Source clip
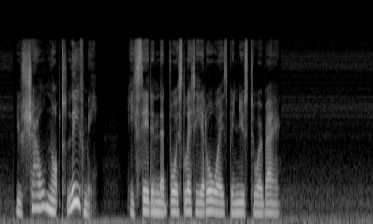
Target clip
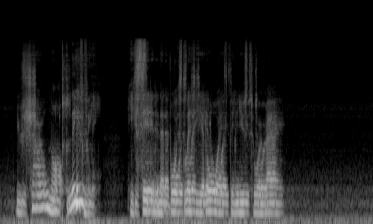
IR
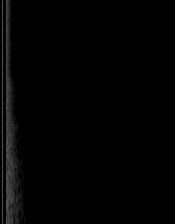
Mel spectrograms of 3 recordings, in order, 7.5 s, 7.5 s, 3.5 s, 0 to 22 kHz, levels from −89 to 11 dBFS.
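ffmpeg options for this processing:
-filter_complex "[0:a]asetnsamples=n=441:p=0,asendcmd='1.53 lowpass f 3000;2.89 lowpass f 1100',lowpass=f=1.1k:p=1[a];[1:a]atrim=start_sample=2205,atrim=end_sample=4410[b];[a][b]afir=irnorm=-1:irlink=0,volume=4.5dB"

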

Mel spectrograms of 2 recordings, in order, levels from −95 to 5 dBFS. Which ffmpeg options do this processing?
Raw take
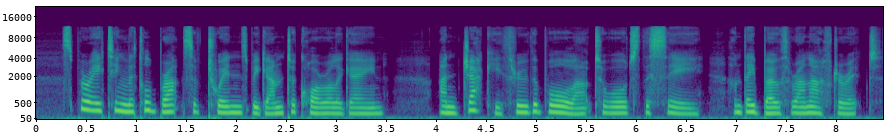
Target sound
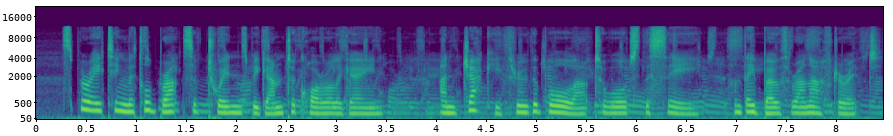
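-af "aecho=1:1:774|1548|2322|3096|3870:0.112|0.0673|0.0404|0.0242|0.0145,volume=2.5dB"

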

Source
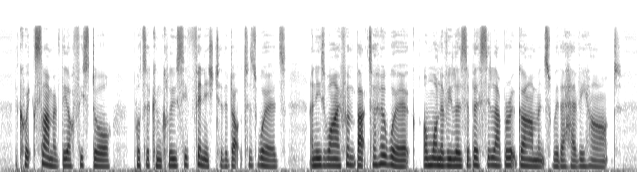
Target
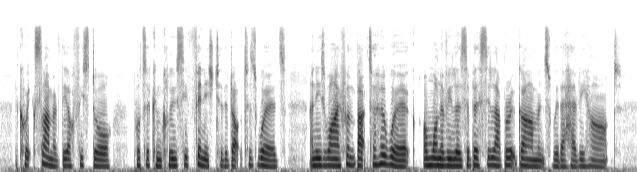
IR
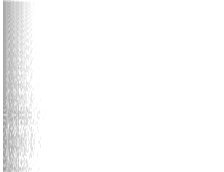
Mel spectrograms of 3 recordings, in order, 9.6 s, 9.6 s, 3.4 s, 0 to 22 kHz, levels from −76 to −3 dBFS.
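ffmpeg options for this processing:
-filter_complex "[0:a]asplit=2[a][b];[b]asoftclip=type=tanh:threshold=-16.5dB,volume=-6.5dB[c];[a][c]amix=inputs=2:normalize=0,aemphasis=mode=reproduction:type=50kf,dynaudnorm=f=420:g=11:m=11.5dB,equalizer=f=75:t=o:w=0.3:g=11.5,volume=-1dB"

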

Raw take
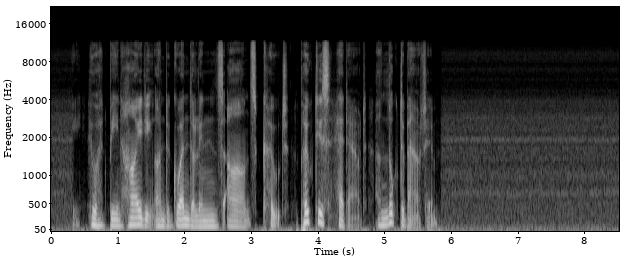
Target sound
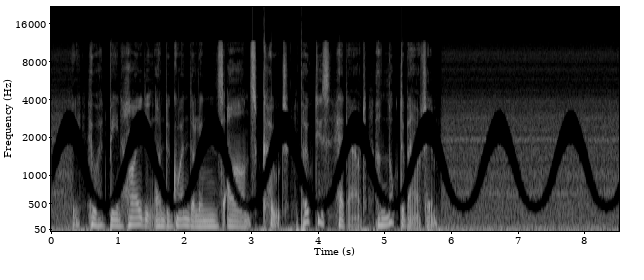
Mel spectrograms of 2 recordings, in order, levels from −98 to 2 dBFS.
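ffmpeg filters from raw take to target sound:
-af "acompressor=threshold=-34dB:ratio=10,aeval=exprs='0.0531*(abs(mod(val(0)/0.0531+3,4)-2)-1)':c=same,afftfilt=real='re*(1-between(b*sr/1024,420*pow(2400/420,0.5+0.5*sin(2*PI*0.93*pts/sr))/1.41,420*pow(2400/420,0.5+0.5*sin(2*PI*0.93*pts/sr))*1.41))':imag='im*(1-between(b*sr/1024,420*pow(2400/420,0.5+0.5*sin(2*PI*0.93*pts/sr))/1.41,420*pow(2400/420,0.5+0.5*sin(2*PI*0.93*pts/sr))*1.41))':win_size=1024:overlap=0.75,volume=1dB"

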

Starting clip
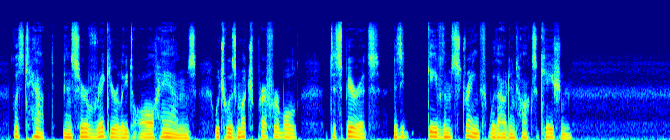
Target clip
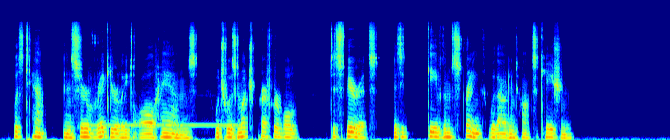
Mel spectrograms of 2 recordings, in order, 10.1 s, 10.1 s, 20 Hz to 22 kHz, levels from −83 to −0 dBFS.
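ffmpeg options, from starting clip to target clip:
-filter_complex "[0:a]asplit=2[a][b];[b]adelay=42,volume=-8.5dB[c];[a][c]amix=inputs=2:normalize=0,asettb=1/sr,asplit=3[d][e][f];[d]atrim=end=1.304[g];[e]atrim=start=1.3:end=3.64,asetpts=PTS-STARTPTS,afade=t=in:d=0.004:c=qsin,afade=t=out:st=2.336:d=0.004:c=qsin,aeval=exprs='val(0)+0.0141*sin(2*PI*450*n/s)':c=same[h];[f]atrim=start=3.636[i];[g][h]acrossfade=d=0.004:c1=hsin:c2=qsin[j];[j][i]acrossfade=d=0.004:c1=qsin:c2=hsin,anlmdn=10"

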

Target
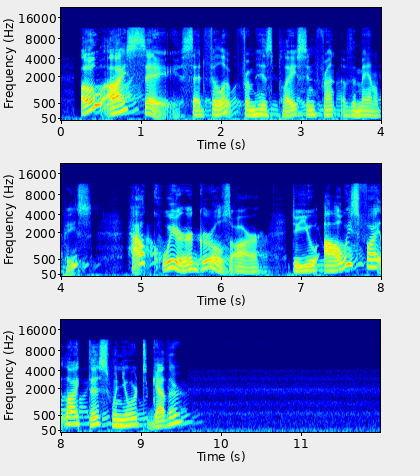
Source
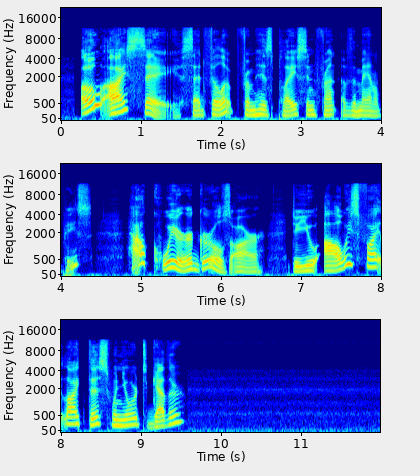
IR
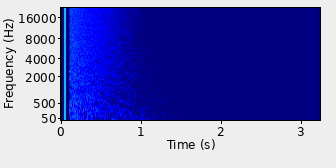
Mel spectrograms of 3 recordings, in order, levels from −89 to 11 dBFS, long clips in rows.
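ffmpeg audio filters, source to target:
-filter_complex "[0:a]bandreject=f=50:t=h:w=6,bandreject=f=100:t=h:w=6,bandreject=f=150:t=h:w=6,asplit=2[a][b];[b]adelay=142,lowpass=f=1.4k:p=1,volume=-21dB,asplit=2[c][d];[d]adelay=142,lowpass=f=1.4k:p=1,volume=0.26[e];[a][c][e]amix=inputs=3:normalize=0"

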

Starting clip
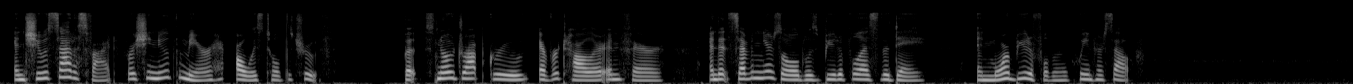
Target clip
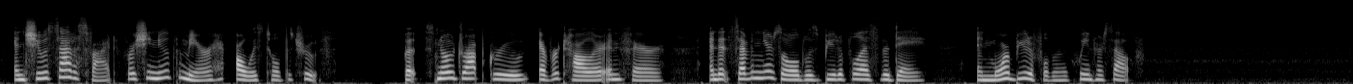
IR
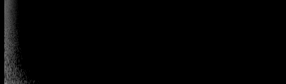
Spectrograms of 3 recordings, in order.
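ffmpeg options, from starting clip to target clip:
-af "lowpass=f=4.8k:w=0.5412,lowpass=f=4.8k:w=1.3066,volume=5.5dB"

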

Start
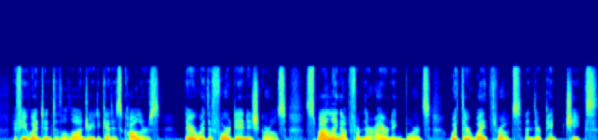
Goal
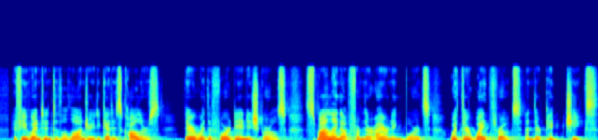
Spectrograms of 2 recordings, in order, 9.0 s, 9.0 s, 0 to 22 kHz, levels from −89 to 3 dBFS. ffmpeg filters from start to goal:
-filter_complex "[0:a]asettb=1/sr,asplit=3[a][b][c];[a]atrim=end=2.854[d];[b]atrim=start=2.85:end=3.69,asetpts=PTS-STARTPTS,afade=t=in:d=0.004:c=qsin,afade=t=out:st=0.836:d=0.004:c=qsin,highshelf=f=3.9k:g=-10.5[e];[c]atrim=start=3.686[f];[d][e]acrossfade=d=0.004:c1=hsin:c2=qsin[g];[g][f]acrossfade=d=0.004:c1=qsin:c2=hsin,asplit=2[h][i];[i]adelay=86,lowpass=f=1.6k:p=1,volume=-20dB,asplit=2[j][k];[k]adelay=86,lowpass=f=1.6k:p=1,volume=0.54,asplit=2[l][m];[m]adelay=86,lowpass=f=1.6k:p=1,volume=0.54,asplit=2[n][o];[o]adelay=86,lowpass=f=1.6k:p=1,volume=0.54[p];[j][l][n][p]amix=inputs=4:normalize=0[q];[h][q]amix=inputs=2:normalize=0,volume=7dB"

